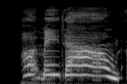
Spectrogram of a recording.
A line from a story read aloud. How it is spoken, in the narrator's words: I screamed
